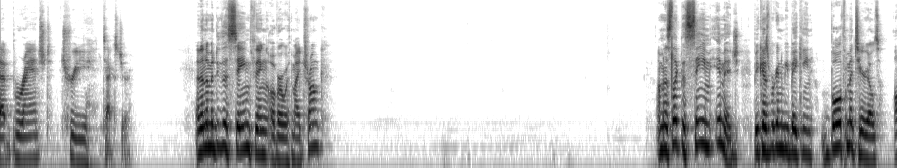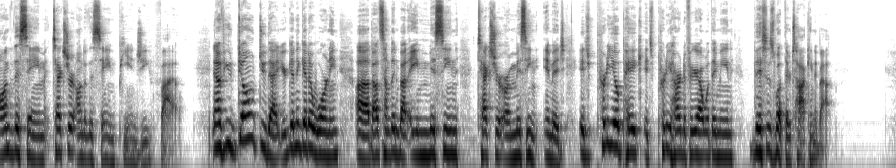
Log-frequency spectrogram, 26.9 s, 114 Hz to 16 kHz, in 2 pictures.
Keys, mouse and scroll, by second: 4.0 click, 6.7 shift+a.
